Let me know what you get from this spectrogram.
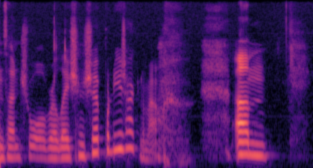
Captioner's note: chortles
